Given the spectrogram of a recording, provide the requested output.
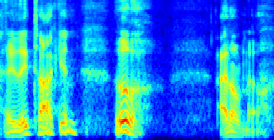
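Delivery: ordinary delivery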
